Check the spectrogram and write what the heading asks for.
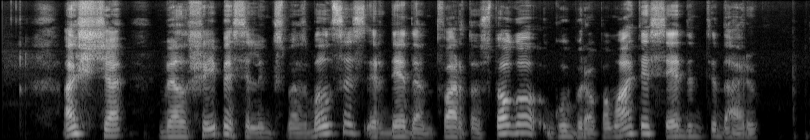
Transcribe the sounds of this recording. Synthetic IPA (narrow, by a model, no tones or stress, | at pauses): ɐʃt͡ʃʲɛ | ʋʲeːlˠʃɐɪpʲesʲɪlʲɪ̃ŋksʲmʲɛsbɐlˠsɐsɪɾd̪ʲeːd̪ʲɛɐnt̪ʋɑˑɾt̪oːst̪oːɡoːɡʊbʲɾʲoːpɐmɑːt̪ʲeːsʲeːd̪ʲɪnʲt̪ʲɪd̪ɑːɾʲʊ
